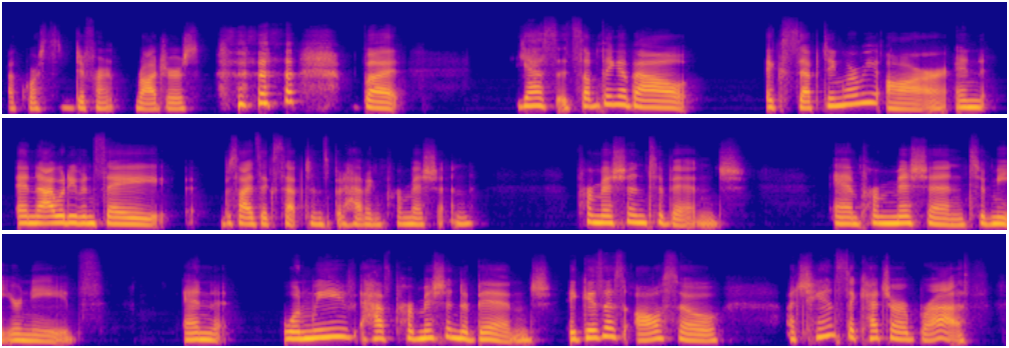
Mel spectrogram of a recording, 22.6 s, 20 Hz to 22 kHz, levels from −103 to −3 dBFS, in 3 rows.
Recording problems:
muffled; slightly; fading above 2.5 kHz

